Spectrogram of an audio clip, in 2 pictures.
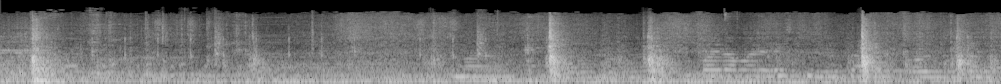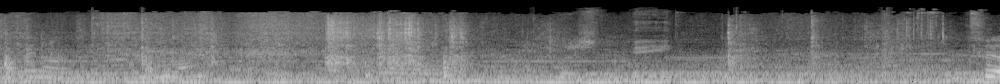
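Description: Checkout counter sounds: a few sharp clicks and knocks as items are handled at a cash register, over indistinct background voices and a low store hum.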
